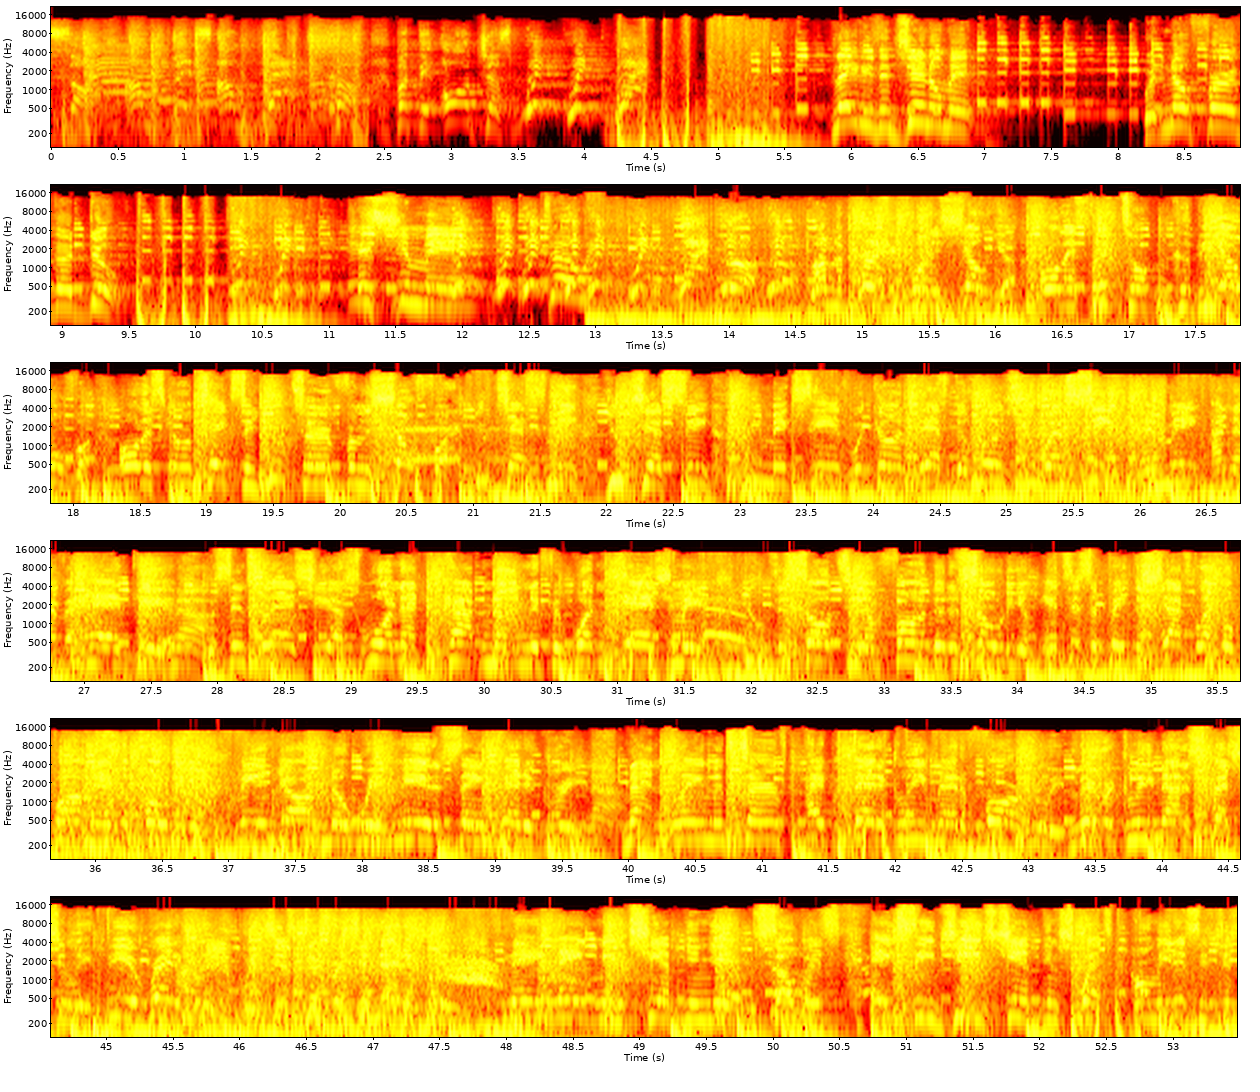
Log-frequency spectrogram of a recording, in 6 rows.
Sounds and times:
Music: 0.0s - 2.6s, 4.2s - 53.4s.

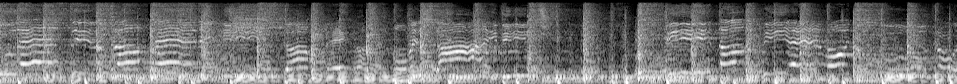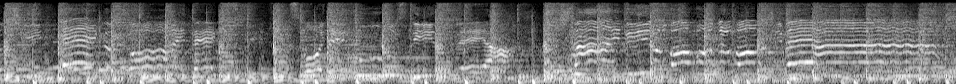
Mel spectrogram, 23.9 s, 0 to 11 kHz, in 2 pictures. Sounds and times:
Rhythm and blues: 0.0s - 23.9s.

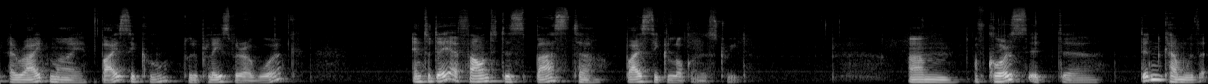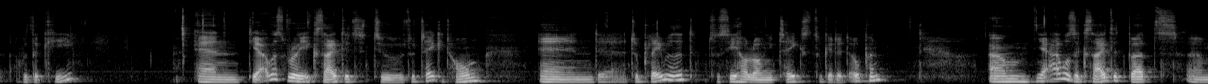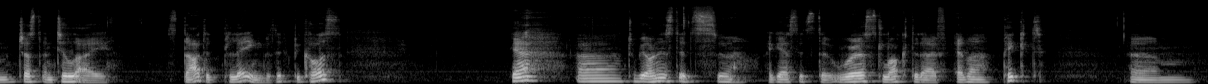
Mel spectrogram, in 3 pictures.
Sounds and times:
Speech: 0.0s - 3.0s, 4.1s - 7.6s, 9.1s - 13.0s, 13.8s - 21.0s, 22.0s - 27.7s, 29.2s - 34.7s, 35.4s - 36.2s.

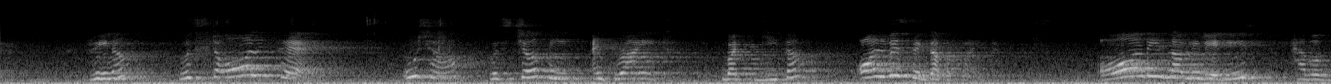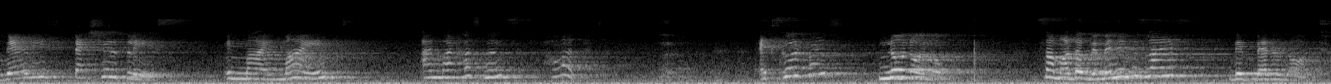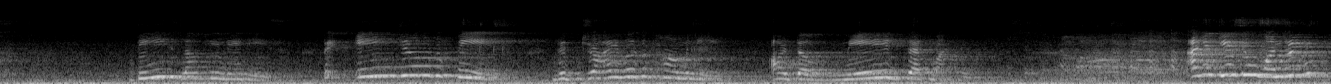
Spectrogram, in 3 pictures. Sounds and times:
Female speech, woman speaking: 0.9s - 3.4s, 4.0s - 10.0s, 11.0s - 16.8s, 17.6s - 19.3s, 20.9s - 23.0s, 23.7s - 26.7s, 28.0s - 36.5s, 38.5s - 39.9s.

